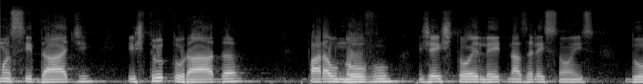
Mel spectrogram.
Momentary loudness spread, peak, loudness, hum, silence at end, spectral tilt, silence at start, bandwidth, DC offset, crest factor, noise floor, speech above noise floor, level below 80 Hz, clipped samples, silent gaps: 10 LU; -6 dBFS; -19 LUFS; none; 0 s; -7.5 dB/octave; 0 s; 13.5 kHz; under 0.1%; 12 dB; -41 dBFS; 24 dB; -52 dBFS; under 0.1%; none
